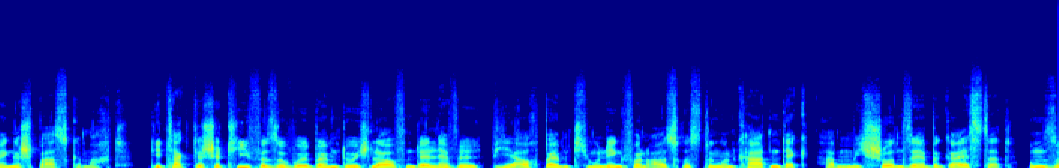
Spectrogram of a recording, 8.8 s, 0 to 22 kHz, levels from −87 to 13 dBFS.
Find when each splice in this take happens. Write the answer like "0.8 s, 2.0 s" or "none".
1.2 s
